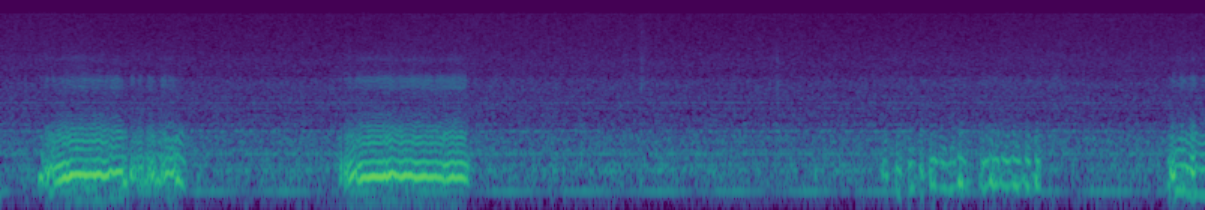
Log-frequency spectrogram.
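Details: Domestic cat snoring loudly indoors, low droning buzzy snores about one and a half seconds long, coming in slow irregular breaths with quiet gaps between them and softer rumbling snores toward the end.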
